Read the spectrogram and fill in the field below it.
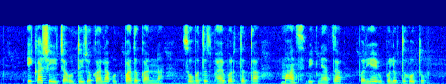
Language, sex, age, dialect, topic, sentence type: Marathi, male, 31-35, Northern Konkan, agriculture, statement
